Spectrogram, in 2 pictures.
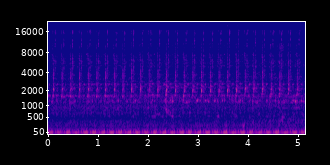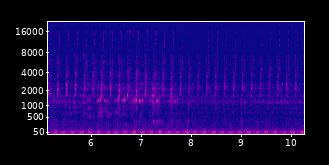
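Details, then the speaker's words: Supercharged Jaguar XKR V8 at first start after new coil packs and spark plugs: steady, sharp ticking about three times a second over the idle, plus supercharger whir; the knocking remains, but the bonnet no longer vibrates; cause unknown. "But we still do have that ticking."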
